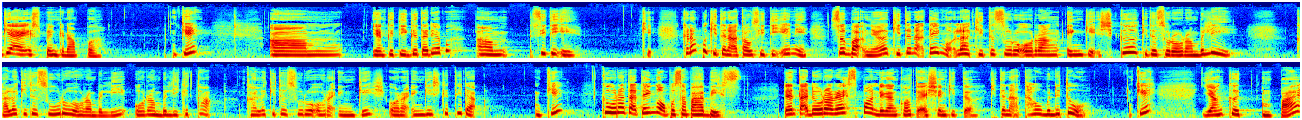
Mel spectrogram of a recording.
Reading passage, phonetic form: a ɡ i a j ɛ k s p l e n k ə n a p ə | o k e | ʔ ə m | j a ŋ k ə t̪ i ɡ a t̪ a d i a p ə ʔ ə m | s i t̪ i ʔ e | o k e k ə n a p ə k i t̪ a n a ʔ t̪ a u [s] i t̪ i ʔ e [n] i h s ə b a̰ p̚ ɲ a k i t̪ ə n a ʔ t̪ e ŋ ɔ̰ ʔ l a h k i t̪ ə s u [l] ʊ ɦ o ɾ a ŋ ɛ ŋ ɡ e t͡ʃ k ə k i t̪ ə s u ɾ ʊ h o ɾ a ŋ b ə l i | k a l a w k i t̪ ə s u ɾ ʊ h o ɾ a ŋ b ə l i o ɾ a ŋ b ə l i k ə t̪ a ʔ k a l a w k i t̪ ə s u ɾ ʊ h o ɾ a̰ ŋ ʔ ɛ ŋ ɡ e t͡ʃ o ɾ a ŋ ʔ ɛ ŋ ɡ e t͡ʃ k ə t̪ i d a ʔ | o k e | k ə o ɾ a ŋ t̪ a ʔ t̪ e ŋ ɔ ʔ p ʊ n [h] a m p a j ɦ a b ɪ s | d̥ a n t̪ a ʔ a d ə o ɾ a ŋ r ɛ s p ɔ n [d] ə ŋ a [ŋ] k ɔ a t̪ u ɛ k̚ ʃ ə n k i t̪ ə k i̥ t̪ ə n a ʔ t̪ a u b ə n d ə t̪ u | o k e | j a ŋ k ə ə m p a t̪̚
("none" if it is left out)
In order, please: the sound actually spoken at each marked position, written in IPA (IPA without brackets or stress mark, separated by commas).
s, n, ɾ, s, d, n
